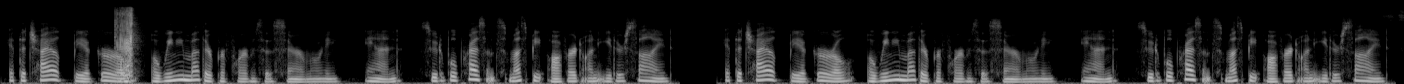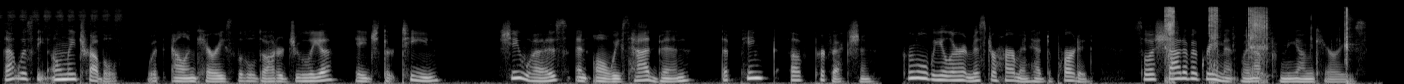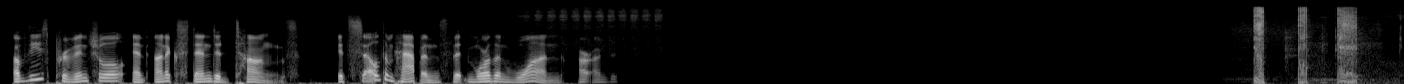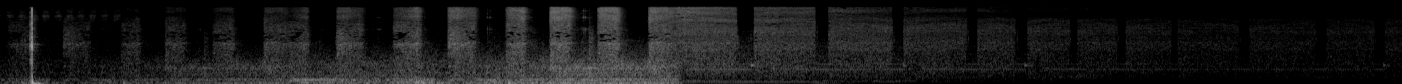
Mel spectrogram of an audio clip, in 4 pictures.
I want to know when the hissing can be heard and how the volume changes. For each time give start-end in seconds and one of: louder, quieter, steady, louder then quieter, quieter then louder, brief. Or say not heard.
40.3-56.0 louder then quieter.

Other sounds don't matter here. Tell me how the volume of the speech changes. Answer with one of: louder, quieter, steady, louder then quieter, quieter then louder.
steady.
